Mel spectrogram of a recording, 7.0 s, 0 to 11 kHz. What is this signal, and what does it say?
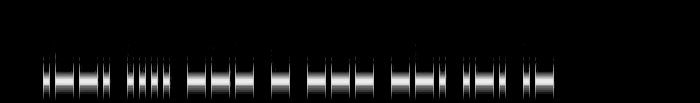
Morse code, heard as a keyed tone, about 21 wpm, 700 Hz. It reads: PHOTOGRA
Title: Build A Word - 4 Letters At A Time - 10-Letter Words - 20wpm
